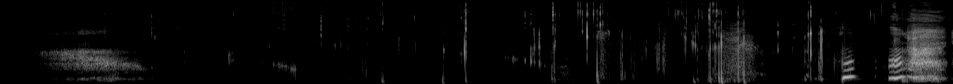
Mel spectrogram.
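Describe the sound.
Wet mouth sounds of nibbling and eating an ear: a soft breathy sound, then many small clicks, smacks and crunchy nibbles that grow denser and louder toward the end.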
